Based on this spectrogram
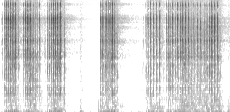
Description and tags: Mouse Roller.L
A mouse roller-wheel being turned
Computer-mouse, roller-wheel, sound-effect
